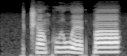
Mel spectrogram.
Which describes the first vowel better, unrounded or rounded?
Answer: unrounded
